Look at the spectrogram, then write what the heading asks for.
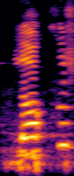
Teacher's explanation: উল্টো শব্দে হচ্ছে মূর্ধায়, লক্ষ্য শব্দে তালুতে ও লিলুগা শব্দে দন্তমূলে ল উচ্চারিত হচ্ছে। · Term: ল মূলধ্বনির সহধ্বনি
